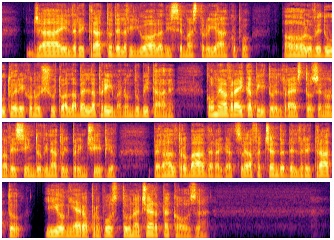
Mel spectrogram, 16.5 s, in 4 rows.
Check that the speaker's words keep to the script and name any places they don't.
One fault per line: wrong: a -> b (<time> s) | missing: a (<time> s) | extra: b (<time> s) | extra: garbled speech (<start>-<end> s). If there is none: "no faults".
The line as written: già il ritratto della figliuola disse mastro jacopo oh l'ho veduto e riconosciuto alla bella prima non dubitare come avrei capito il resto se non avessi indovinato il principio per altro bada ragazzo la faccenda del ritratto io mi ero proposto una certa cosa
no faults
